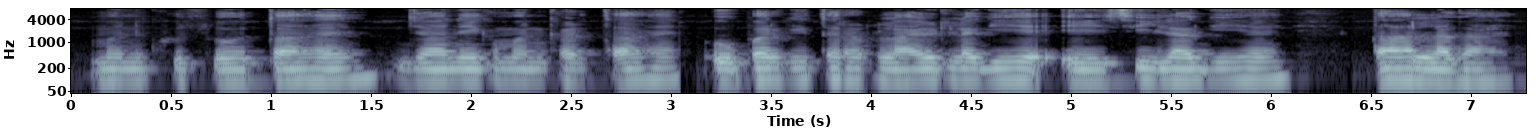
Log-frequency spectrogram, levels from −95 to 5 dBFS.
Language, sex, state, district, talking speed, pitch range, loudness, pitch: Hindi, male, West Bengal, Malda, 175 wpm, 95-100 Hz, -30 LUFS, 95 Hz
